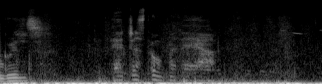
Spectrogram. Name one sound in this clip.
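A young man speaks and laughs close by.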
